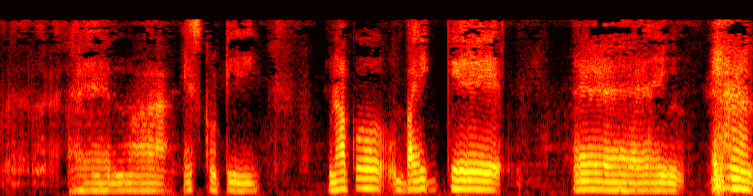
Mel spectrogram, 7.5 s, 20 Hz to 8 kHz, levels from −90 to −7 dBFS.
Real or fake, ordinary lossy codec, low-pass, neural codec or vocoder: fake; MP3, 24 kbps; 7.2 kHz; codec, 16 kHz in and 24 kHz out, 0.6 kbps, FireRedTTS-2 codec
